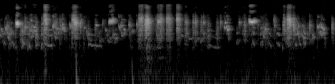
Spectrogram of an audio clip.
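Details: Budgerigar kept as a pet, singing as it dances: dense, raspy chatter mixed with harsher squawk-like bursts and sharp clicks, delivered in uneven pulses with brief pauses.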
